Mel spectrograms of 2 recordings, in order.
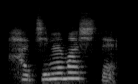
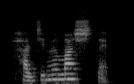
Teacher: If you notice, this one, hindi ko siya pronounce as shi. Instead, I pronounce this as sh. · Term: vowel devoicing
